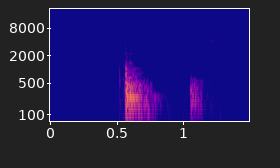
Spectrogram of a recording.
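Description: Uschi the cat, who cannot get out, knocks twice against a closed door: a louder, fuller thump followed by a softer one, with silence around them and no voices.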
